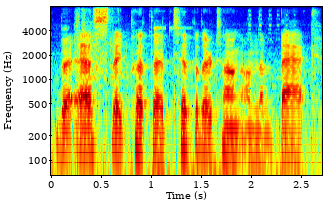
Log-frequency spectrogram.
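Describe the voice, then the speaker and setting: A man's voice: medium pitch, flat delivery, normal speed, bright, forceful tone, slight background noise. A man chatting casually with a friend during a game stream, laughing often and using lots of fillers. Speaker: co-host friend. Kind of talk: casual gaming chat.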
